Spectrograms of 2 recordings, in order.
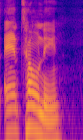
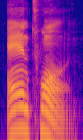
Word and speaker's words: Antoine: My name is Antony. You say Antoine? Antoine. Oh, that's how you pronounce it?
